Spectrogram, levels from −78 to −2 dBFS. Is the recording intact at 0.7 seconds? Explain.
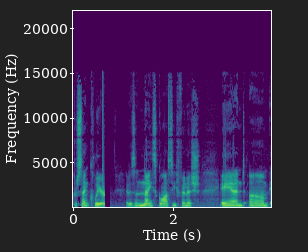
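No. At 0.7 seconds the signal sits inside an intermittent contact fault spanning 0.57 to 0.74 s: a loose plug or cable connection briefly opens, dropping the audio for about 114 ms, with crackle as the contact breaks and remakes.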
